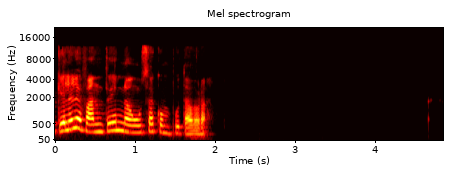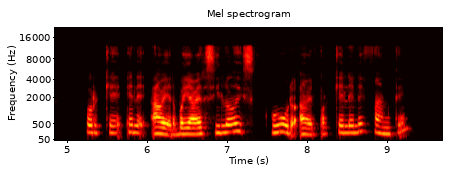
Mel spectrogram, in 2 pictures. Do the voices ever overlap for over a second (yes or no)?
no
